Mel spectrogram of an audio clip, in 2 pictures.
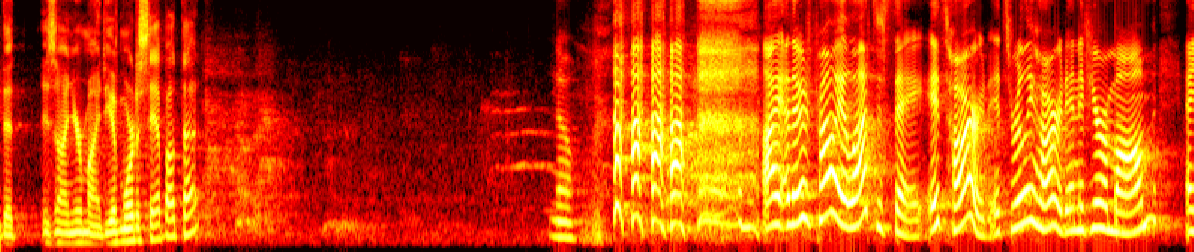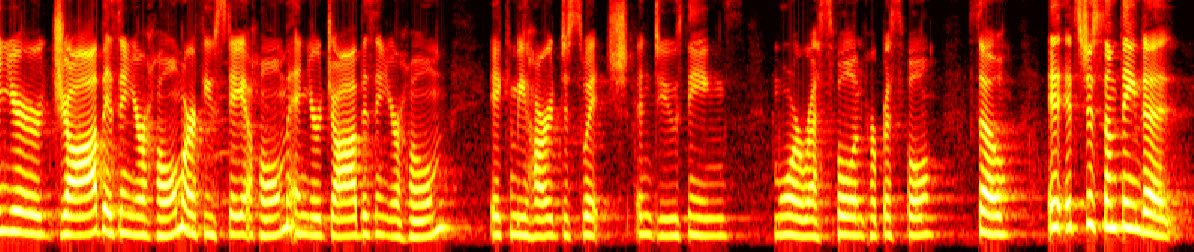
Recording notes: Answer live audience questions during the Thrive Marriage Ministry gathering at Compass Bible Church.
